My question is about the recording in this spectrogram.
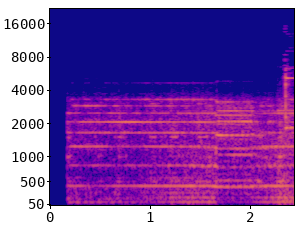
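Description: A steady held chord of several tones sounding together. It starts abruptly just after the opening and holds at one pitch without wavering.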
